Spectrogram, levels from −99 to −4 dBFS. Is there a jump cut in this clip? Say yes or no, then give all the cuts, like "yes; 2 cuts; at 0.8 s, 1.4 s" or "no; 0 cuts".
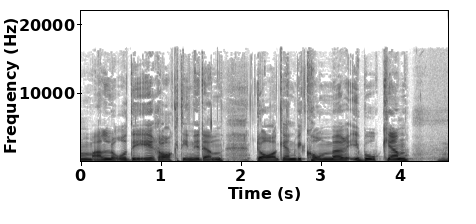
no; 0 cuts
